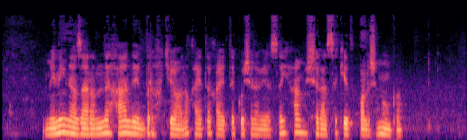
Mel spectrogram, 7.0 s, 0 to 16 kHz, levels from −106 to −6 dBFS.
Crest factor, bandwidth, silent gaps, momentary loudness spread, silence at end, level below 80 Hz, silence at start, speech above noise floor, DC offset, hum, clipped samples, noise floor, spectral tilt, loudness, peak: 18 dB; 11 kHz; none; 8 LU; 1 s; -56 dBFS; 0.65 s; 36 dB; under 0.1%; none; under 0.1%; -62 dBFS; -7 dB/octave; -27 LUFS; -8 dBFS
